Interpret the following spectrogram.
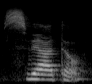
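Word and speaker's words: свято: this word in Ukrainian you would say it like svato and yeah that's it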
